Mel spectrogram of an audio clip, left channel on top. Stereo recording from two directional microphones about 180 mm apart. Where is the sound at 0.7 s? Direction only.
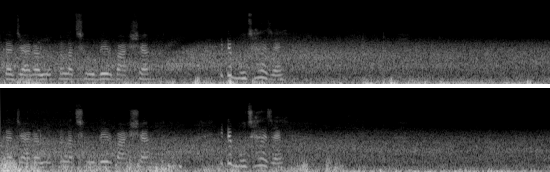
10° left (ahead or behind).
